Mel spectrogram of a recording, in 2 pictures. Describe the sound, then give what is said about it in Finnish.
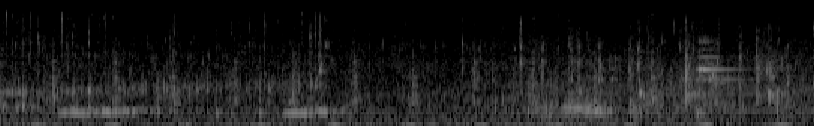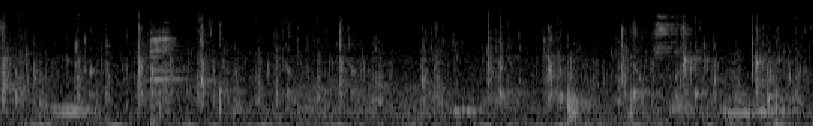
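Coffee trickles and splashes steadily into a cup, a soft continuous pour, with faint murmuring voices in the background. “Unohdin kaataa sinulle kahvi.”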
